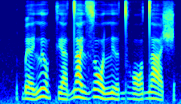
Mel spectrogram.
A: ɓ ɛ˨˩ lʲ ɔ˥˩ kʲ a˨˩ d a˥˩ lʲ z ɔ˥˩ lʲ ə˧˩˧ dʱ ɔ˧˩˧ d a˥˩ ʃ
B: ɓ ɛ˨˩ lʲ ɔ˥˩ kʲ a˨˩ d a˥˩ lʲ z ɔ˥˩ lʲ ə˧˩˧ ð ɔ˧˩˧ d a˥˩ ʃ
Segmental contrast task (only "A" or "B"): A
